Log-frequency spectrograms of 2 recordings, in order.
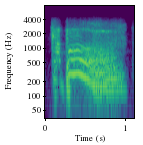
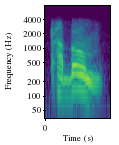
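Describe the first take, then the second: First: It is screamed loudly. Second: It is said calmly, without screaming.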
